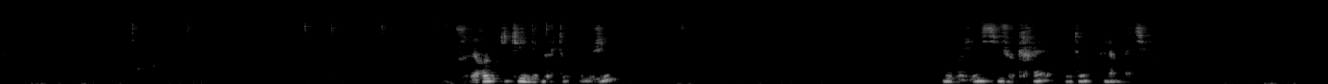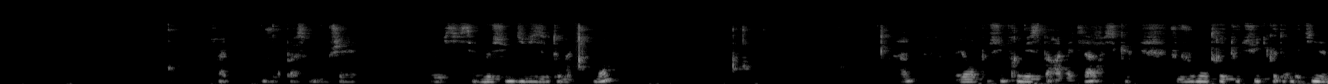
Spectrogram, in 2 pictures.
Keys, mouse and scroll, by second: 2.0-5.1 drag, 5.5-8.7 drag, 15.9-17.8 drag, 19.1-21.1 middle drag, 23.5-25.5 drag.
